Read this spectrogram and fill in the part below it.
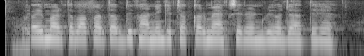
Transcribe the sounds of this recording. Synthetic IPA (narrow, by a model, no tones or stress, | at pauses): kɐimɐɾt̪əbʱakɐɾt̪əb̚d̪ɪkʰaːnek̬et͡ʃɐkːəɾmẽɛːksɪɖɛ̃ɳʈbʱiɦod͡ʒaːt̪eɦɛ̃ː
